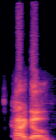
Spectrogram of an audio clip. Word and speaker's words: Kygo: Fresh now did I say his name right kygo yeah yeah but I want to say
